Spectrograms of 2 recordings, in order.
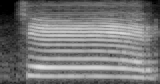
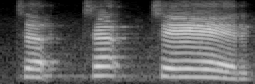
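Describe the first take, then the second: First: Said in the usual way. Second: Two short "Ch" sounds, then the whole word "chair"; first sound isolated. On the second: Shown as a demonstration. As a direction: tap out "Ch, ch" separately before "chair". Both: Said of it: "Can you hear the ch sound?".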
